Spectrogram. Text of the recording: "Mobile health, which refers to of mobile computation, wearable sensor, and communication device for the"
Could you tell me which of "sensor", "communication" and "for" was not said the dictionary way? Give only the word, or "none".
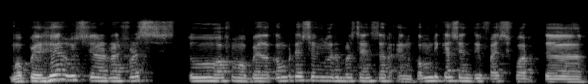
communication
